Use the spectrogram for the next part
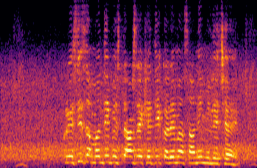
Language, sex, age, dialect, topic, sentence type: Maithili, female, 31-35, Angika, agriculture, statement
